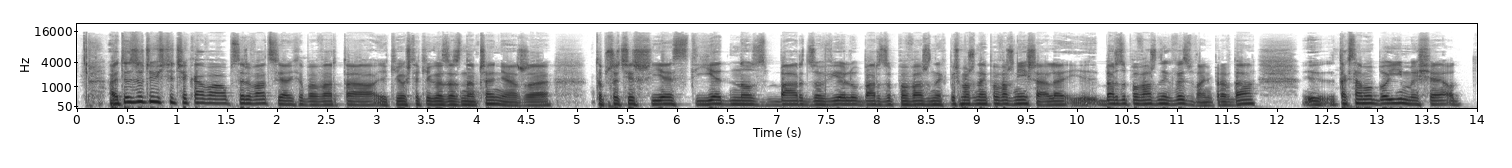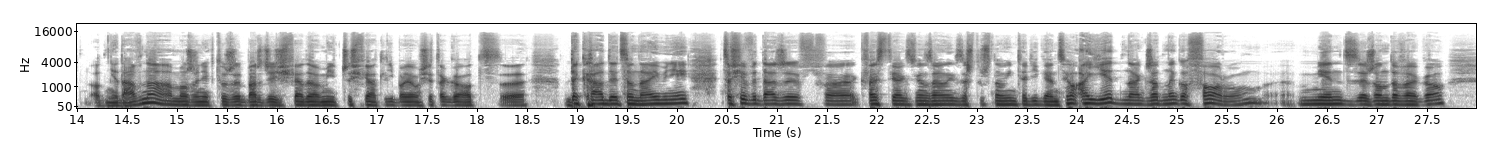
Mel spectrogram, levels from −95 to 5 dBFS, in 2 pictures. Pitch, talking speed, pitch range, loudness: 125 Hz, 140 wpm, 115-140 Hz, -16 LUFS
